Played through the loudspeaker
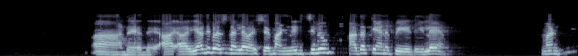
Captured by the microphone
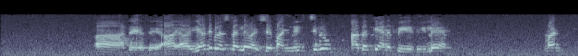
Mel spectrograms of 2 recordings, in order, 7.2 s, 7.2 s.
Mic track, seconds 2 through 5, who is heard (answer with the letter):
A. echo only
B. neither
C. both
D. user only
A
